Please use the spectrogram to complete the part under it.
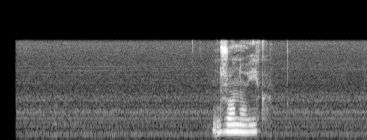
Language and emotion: Russian, neutral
